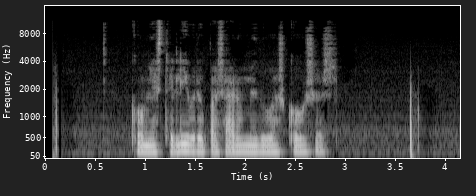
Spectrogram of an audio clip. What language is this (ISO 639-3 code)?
glg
